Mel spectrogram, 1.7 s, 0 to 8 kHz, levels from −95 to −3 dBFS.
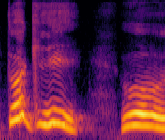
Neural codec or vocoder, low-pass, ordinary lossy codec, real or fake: none; none; none; real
